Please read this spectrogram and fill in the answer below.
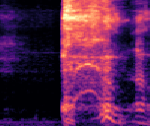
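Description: A single abrupt, voiced cough from an adult after a quiet moment, with faint hum in the background.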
